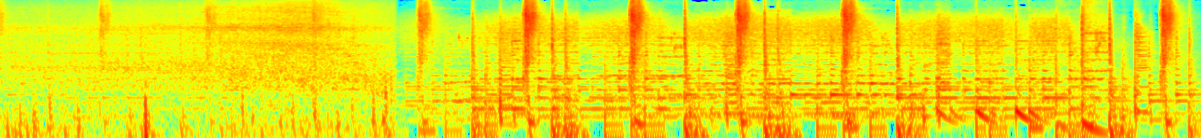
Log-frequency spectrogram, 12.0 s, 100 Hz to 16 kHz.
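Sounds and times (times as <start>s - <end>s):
wind buffeting microphone: 0.0s - 4.1s.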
